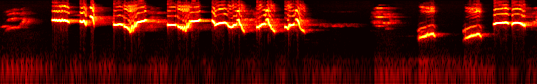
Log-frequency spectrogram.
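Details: Magpie-robin, a kacer in peak song to stimulate others of its kind, giving a rapid chain of whistled notes that dip and rise, then a few lower rising whistles and high sweet notes.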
